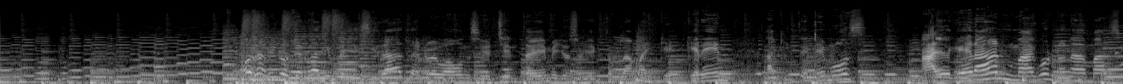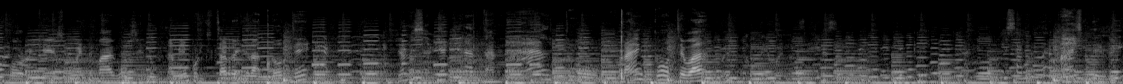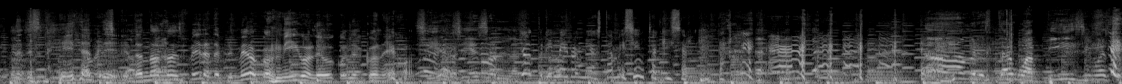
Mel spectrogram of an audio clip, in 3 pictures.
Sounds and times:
Music: 0:00.0 - 0:33.6
Speech: 0:02.4 - 0:08.6, 0:09.2 - 0:14.4, 0:15.2 - 0:19.6, 0:21.2 - 0:30.5, 0:31.7 - 0:33.6.

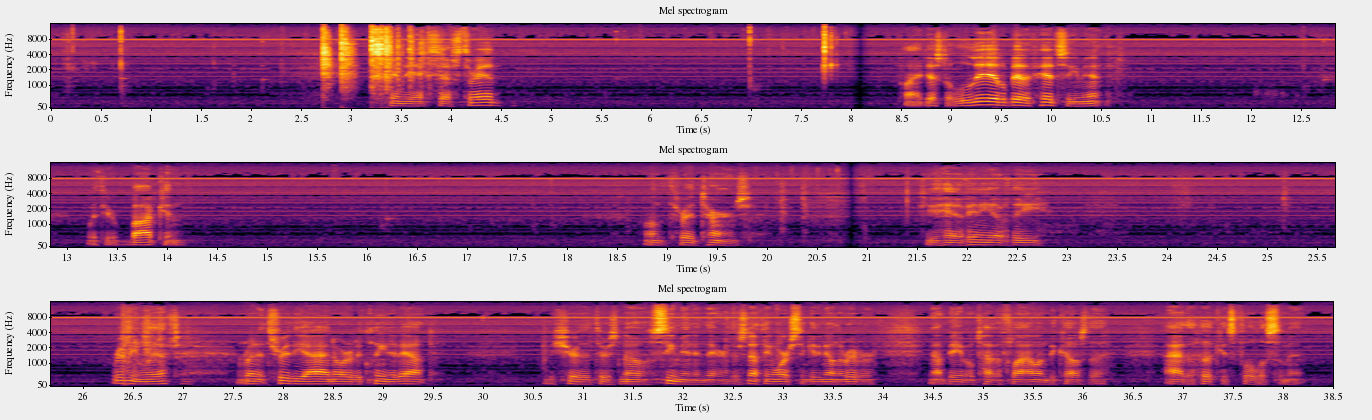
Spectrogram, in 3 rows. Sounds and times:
Speech: 0:03.3 - 0:04.6, 0:08.5 - 0:10.7, 0:13.2 - 0:14.2, 0:18.8 - 0:20.0, 0:21.5 - 0:22.8, 0:26.3 - 0:29.6, 0:30.6 - 0:38.2.

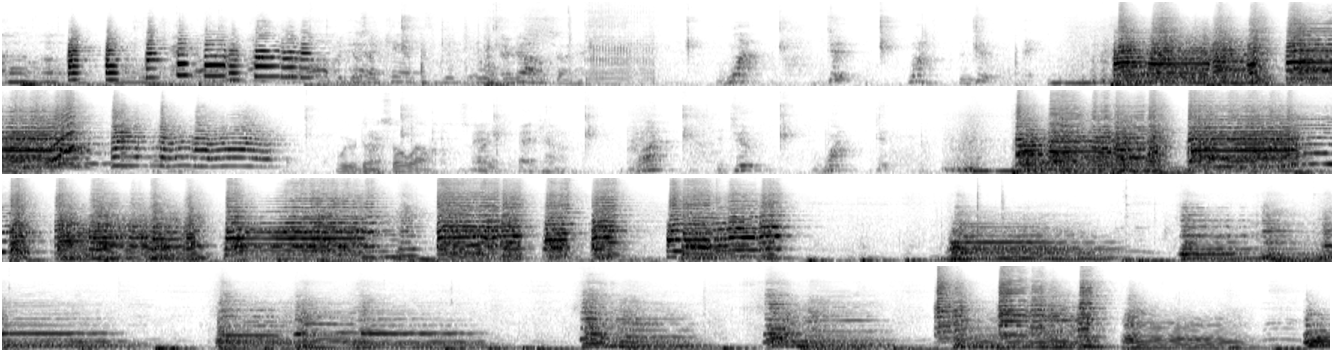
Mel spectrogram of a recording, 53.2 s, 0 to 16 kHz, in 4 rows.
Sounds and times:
Trumpet: 0:00.5 - 0:03.5, 0:11.0 - 0:16.3, 0:23.4 - 0:35.0, 0:36.0 - 0:41.3, 0:42.0 - 0:45.0, 0:45.6 - 0:53.1.

